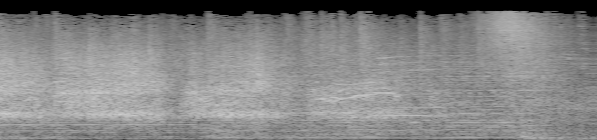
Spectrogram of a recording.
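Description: A large crowd roars and cheers in a big reverberant arena at the League of Legends World Championship, a sustained wash of voices that dips briefly then swells again.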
